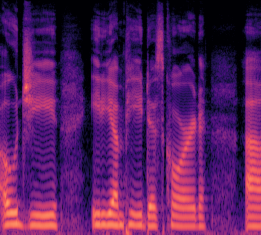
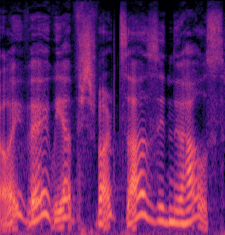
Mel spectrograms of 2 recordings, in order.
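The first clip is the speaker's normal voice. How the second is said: put-on grandma voice; 7 semitones higher than usual.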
